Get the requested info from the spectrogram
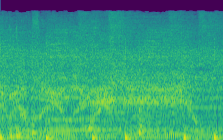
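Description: Screamo / post-hardcore band recording: loud distorted guitars and drums under screamed vocals.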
